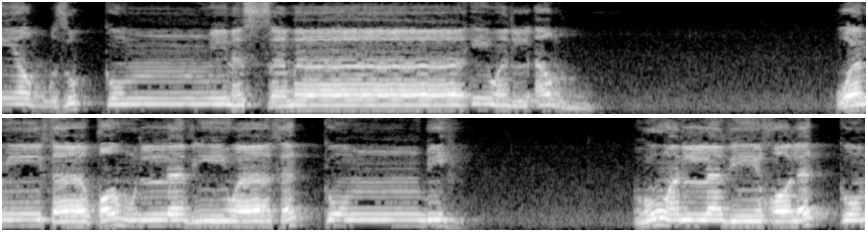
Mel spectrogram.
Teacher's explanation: أدغم القاف في الكاف إدغاما كاملا، وهذا عند جمهور القراء أن القاف في الكاف تقرأ هنا بإدغام كامل، يعني تسقط القاف في الكاف ذاتا وصفة لا يبقى للقاف أثر.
